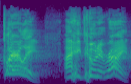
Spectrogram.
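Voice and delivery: high, loud exasperated yell; hammed-up sarcastic shout back; mock angry. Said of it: "I'm so angry".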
